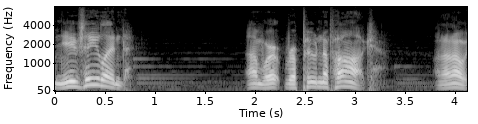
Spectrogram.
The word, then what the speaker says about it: Ruapuna: And we're at Rapuna Park. And I know it's called that because I've spoken to New Zealand people, and they call it Rapuna Park. It's not Ruapuna, it's Rapuna.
